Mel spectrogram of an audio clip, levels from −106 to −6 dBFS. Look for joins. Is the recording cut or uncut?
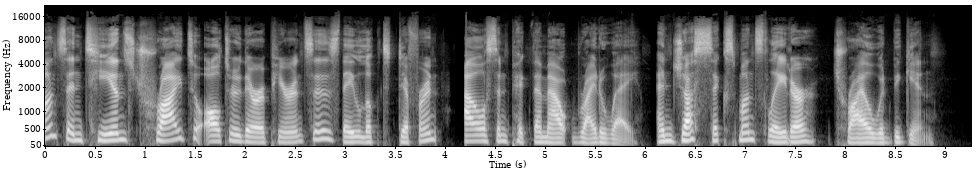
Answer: cut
